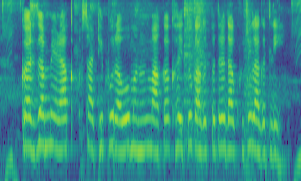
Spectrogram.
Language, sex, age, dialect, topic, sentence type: Marathi, female, 18-24, Southern Konkan, banking, statement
